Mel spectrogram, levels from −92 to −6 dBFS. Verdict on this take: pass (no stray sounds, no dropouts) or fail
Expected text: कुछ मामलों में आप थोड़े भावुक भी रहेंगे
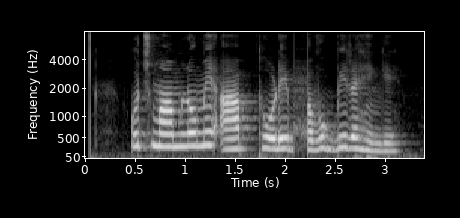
fail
